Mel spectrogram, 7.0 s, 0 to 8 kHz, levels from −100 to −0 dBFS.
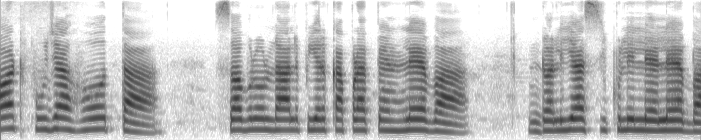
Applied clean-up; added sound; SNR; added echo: none; none; none; none.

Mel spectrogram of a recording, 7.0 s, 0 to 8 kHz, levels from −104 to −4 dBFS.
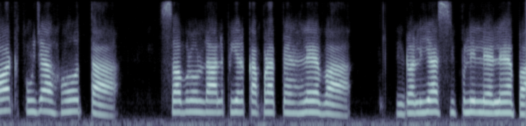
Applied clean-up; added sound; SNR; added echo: neural diffusion model UNIVERSE++.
